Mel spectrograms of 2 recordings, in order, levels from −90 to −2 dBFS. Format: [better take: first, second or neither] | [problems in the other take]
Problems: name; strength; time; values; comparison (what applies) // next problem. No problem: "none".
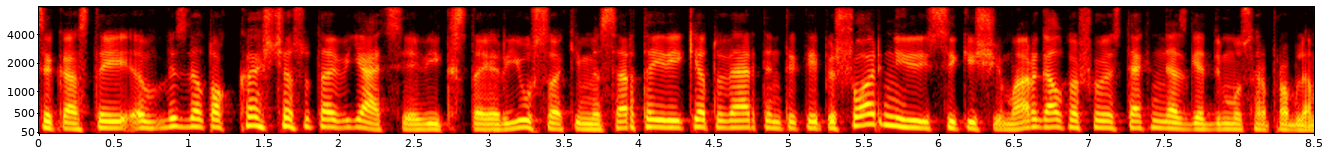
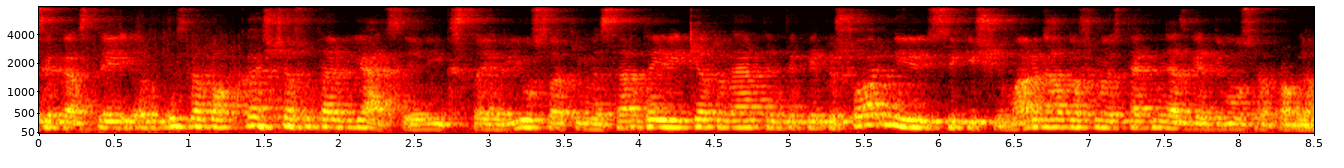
first | noise reduction (neural separator model SepFormer DNS4)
